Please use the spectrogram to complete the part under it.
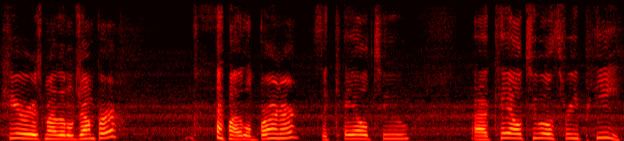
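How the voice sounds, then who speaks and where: A man's voice: extremely high pitch, normal speed, slight background noise, low-quality recording. A man giving a casual, chatty, enthusiastic show-and-tell as a hobbyist vlogger. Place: in and around a pickup truck.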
